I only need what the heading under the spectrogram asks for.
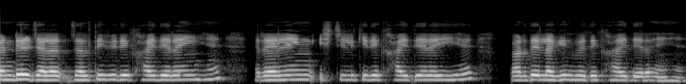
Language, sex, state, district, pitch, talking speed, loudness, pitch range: Hindi, female, Chhattisgarh, Kabirdham, 210 Hz, 190 wpm, -18 LUFS, 205-220 Hz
